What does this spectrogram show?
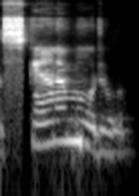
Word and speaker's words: skanomodu: and the ending U reflecting scan with a long a also mood with a long o I should add that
